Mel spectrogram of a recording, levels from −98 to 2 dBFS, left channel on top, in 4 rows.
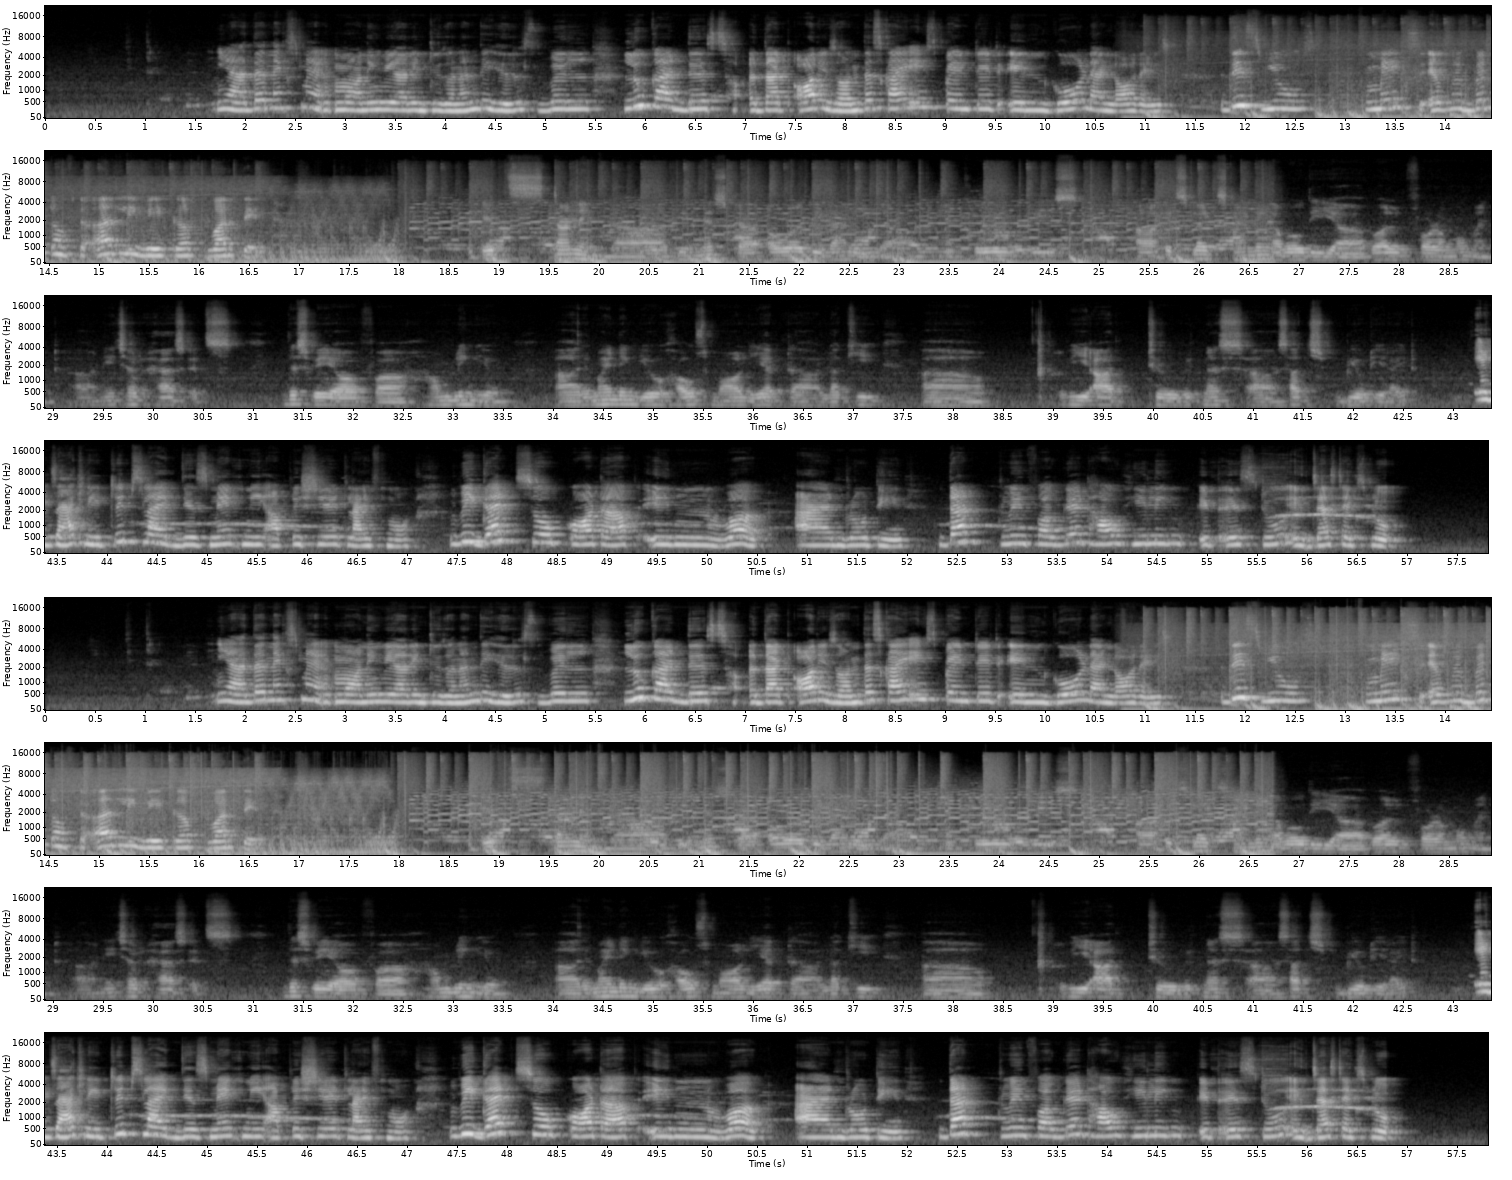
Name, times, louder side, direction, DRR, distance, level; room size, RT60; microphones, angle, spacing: voice 1, 1.7-11.3 11.8-12.7 13.2-16.9 43.2-50.6 50.9-52.0 52.3-56.8, right 1 dB, 25° right, 6 dB, 1.9 m, -23 dB
sound 1, 10.8-26.8, right 4 dB, 80° right, 1.1 m, -34 dB
voice 2, 18.8-24.8 25.4-29.0 29.2-30.8 31.3-33.5 34.0-37.2 37.7-38.3 39.1-39.7 40.0-42.5, left 1 dB, 25° left, 6 dB, 1.5 m, -35 dB
16.5 x 5.8 x 7.6 m, 0.39 s
head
